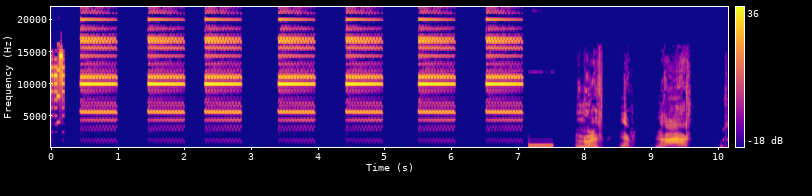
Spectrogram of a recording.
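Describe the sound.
A telephone rings in seven short, evenly spaced electronic bursts over a low steady hum during an outgoing call, then a brief click as it's answered and a voice starts speaking.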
